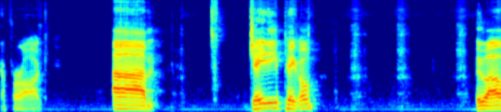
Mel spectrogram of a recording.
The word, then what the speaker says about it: Pickell: JD Pickle, is that his name? Am I pronouncing it right?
